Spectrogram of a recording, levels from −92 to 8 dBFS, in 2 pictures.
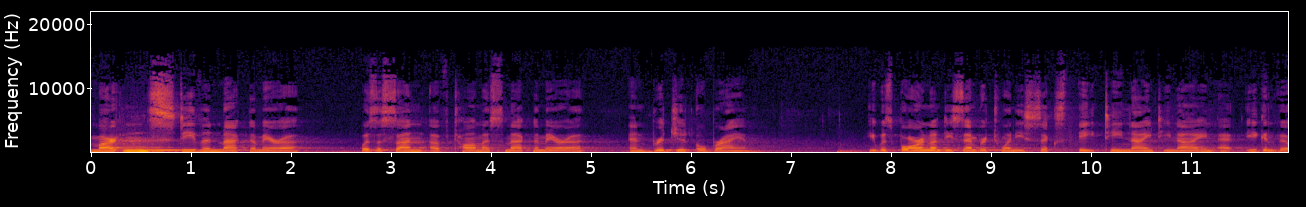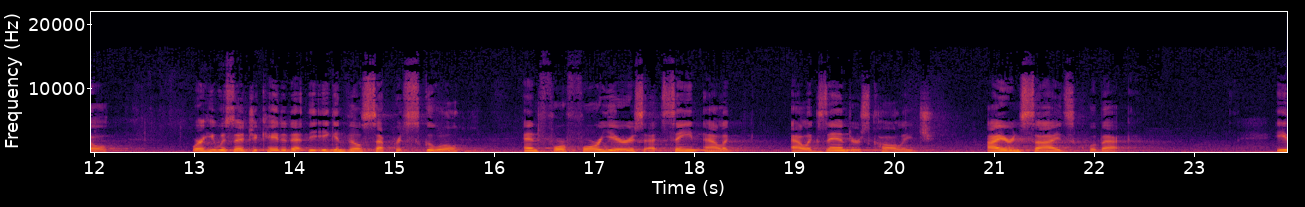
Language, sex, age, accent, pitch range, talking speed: English, female, 50-69, American, 165-195 Hz, 105 wpm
